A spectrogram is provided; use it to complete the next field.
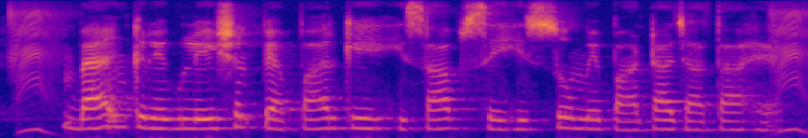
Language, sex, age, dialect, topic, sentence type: Hindi, female, 31-35, Hindustani Malvi Khadi Boli, banking, statement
